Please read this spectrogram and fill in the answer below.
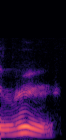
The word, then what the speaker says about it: Rooi: It's actually, yeah, they spell it with two O's, so you got kind of got to say Rue. – Yeah. – R-O-O-I. – It's the R-O-O-I.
